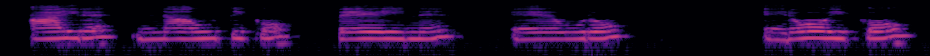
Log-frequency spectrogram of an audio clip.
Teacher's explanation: Primero va la abierta y luego la cerrada cuál suena más la abierta · de la boca que está abierta se va cerrando por eso se dice decreciente y cuando es creciente cuando está cerradita la boca y luego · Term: El decreciente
